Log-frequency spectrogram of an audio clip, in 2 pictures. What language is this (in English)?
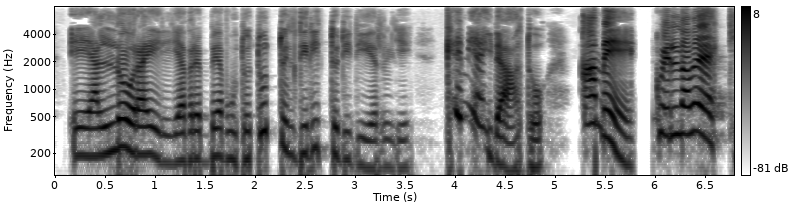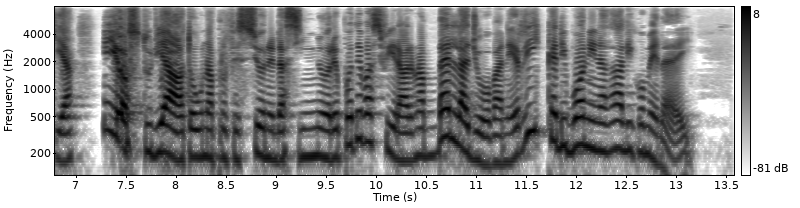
Italian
